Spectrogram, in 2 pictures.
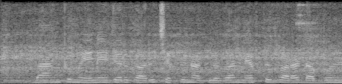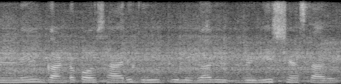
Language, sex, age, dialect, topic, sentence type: Telugu, female, 25-30, Central/Coastal, banking, statement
